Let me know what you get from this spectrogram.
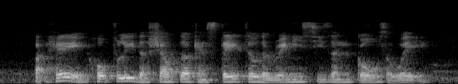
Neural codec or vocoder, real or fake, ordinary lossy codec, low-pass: none; real; none; 7.2 kHz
